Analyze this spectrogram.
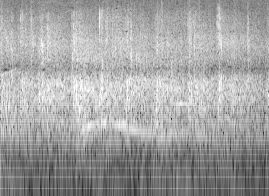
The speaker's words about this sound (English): Come on, somebody. That's a great place to clap.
